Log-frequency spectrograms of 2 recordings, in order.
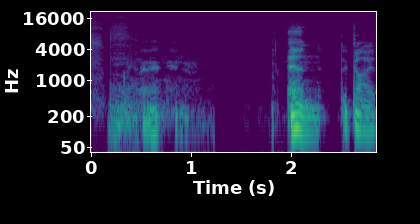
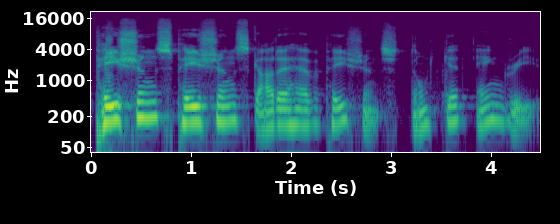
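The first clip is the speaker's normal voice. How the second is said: mantra; 4 semitones higher, 5 dB louder, slower than usual. Shown as a demonstration. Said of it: "Okay, here you go".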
